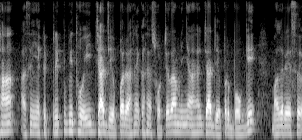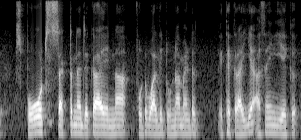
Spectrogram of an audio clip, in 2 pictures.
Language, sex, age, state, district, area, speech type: Dogri, male, 18-30, Jammu and Kashmir, Reasi, rural, spontaneous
